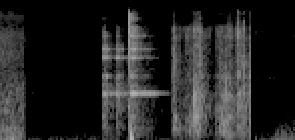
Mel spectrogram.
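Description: Center punch striking a marked point on a metal pipe: one sharp metallic click about a second in that rings briefly, with a few lighter metal clinks around it.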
